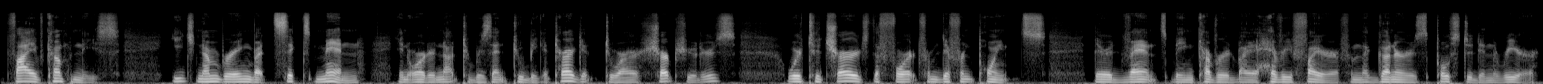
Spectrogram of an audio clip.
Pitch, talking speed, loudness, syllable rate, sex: 115 Hz, 165 wpm, -21 LUFS, 4.6 syllables/s, male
